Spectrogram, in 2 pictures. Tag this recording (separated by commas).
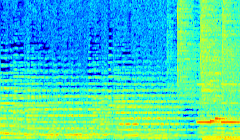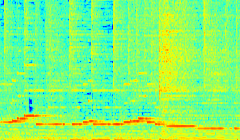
Music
